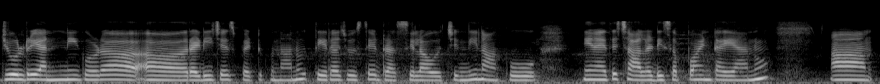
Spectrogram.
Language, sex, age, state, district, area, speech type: Telugu, female, 18-30, Andhra Pradesh, Guntur, urban, spontaneous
